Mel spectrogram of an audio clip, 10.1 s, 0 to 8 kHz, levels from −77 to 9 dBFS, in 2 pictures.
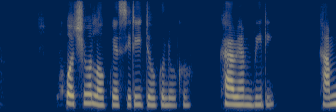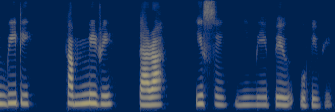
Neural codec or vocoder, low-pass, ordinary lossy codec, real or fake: codec, 16 kHz, about 1 kbps, DyCAST, with the encoder's durations; none; none; fake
